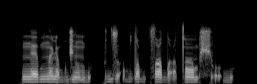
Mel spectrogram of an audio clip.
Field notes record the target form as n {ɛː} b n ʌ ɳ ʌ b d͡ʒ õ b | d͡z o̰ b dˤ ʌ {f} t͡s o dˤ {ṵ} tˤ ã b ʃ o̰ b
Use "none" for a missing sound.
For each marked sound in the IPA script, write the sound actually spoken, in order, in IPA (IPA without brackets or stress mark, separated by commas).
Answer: ɛ, b, ṵ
